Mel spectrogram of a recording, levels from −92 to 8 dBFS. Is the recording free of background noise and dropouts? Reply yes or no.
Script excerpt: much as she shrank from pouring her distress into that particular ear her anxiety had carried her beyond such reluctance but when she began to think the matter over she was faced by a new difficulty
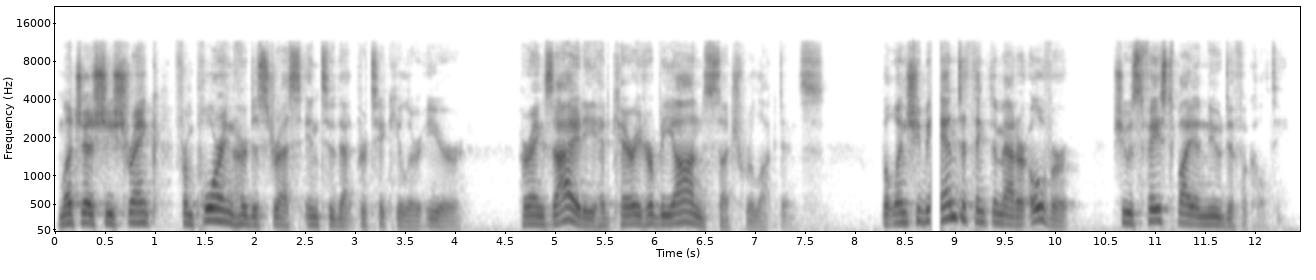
no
